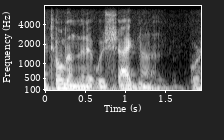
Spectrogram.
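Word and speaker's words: Chagnon: my name i told them that it was shagnon or shanyon but they couldn't pronounce it it sounded to them like their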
